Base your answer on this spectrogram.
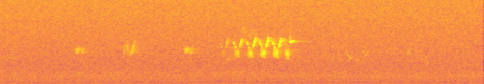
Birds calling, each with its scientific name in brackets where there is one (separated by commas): Dusky Flycatcher (Empidonax oberholseri), MacGillivray's Warbler (Geothlypis tolmiei)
